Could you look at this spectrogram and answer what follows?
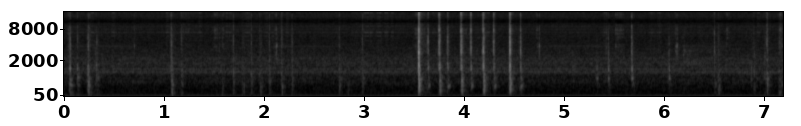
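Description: Close computer keyboard typing in irregular bursts of light clicks and taps, with a dense flurry in the middle, over a quiet background.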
